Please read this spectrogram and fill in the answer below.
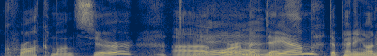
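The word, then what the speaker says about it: croque monsieur: a few times but I think it's pronounced Croc Monsur uh or Madam depending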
